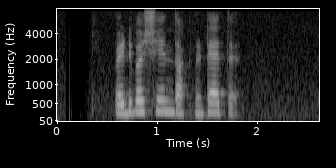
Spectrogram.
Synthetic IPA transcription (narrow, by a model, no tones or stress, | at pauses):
ʋæɖiʋaʂɐjend̪aknəʈəæt̪ə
